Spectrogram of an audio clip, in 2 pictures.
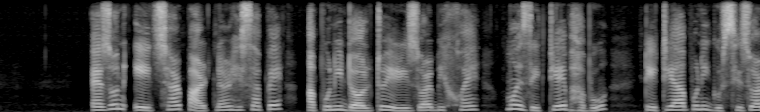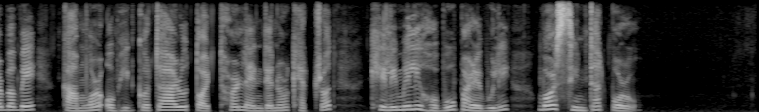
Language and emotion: Assamese, fearful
